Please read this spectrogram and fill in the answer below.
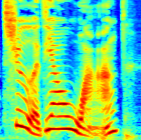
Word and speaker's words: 社交网: 네, 한국식 발음으로는 왕이라고 들려지는데요. 네. 그래서 SNS를 중국어로는 社交网.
